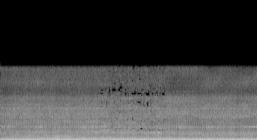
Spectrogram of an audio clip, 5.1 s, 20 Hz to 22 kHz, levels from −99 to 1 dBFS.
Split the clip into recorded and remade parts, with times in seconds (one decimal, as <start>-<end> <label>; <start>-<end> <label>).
0.0-2.0 remade; 2.0-3.3 recorded; 3.3-5.1 remade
